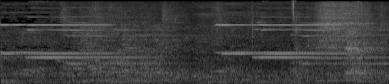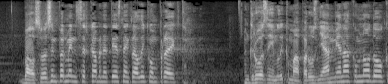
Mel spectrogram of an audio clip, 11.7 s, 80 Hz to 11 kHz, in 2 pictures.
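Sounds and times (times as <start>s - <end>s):
parliament chamber electric bell ringing before a vote: 0.0s - 2.3s, 3.2s - 6.2s
murmur of room noise in a parliament chamber: 0.0s - 11.6s
speech: 6.1s - 8.7s, 9.5s - 11.6s.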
